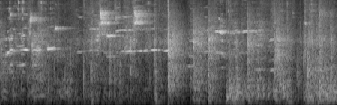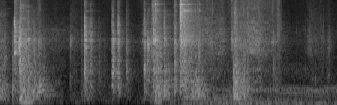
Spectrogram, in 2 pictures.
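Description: Struggle: a run of thuds and knocks as a woman is grabbed and dragged away, with door-like bangs among them. The sounds die down near the end.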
